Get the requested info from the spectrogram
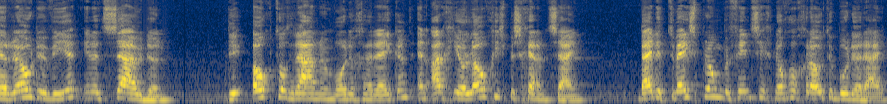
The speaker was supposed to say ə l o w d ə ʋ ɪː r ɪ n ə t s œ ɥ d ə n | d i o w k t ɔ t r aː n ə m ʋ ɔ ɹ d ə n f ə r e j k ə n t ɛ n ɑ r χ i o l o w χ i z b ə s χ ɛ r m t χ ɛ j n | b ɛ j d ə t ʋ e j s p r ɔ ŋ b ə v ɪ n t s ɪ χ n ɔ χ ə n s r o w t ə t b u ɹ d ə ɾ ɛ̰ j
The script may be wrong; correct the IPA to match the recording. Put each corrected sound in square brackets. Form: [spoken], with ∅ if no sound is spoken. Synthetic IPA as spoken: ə [r] o w d ə ʋ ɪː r ɪ n ə t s œ ɥ d ə n | d i o w k t ɔ t r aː n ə m ʋ ɔ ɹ d ə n [χ] ə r e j k ə n t ɛ n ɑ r χ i o l o w χ i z b ə s χ ɛ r m t [s] ɛ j n | b ɛ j d ə t ʋ e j s p r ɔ ŋ b ə v ɪ n t s ɪ χ n ɔ χ ə n [χ] r o w t ə [∅] b u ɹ d ə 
